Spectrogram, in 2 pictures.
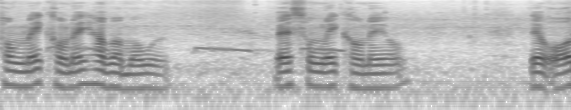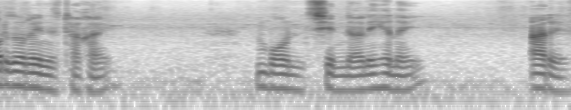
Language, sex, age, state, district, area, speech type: Bodo, male, 18-30, Assam, Baksa, rural, spontaneous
